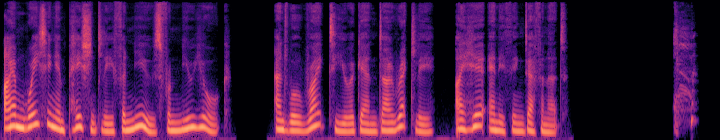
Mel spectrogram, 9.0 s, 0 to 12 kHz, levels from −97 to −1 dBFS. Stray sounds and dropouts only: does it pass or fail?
fail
